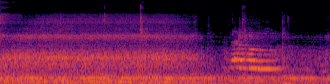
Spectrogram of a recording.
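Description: A cat creature in the No Man's Sky video game gives a single short rising meow near the end, heard over a steady low game-ambience hum.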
